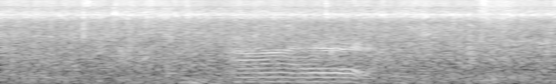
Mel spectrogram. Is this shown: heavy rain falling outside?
yes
